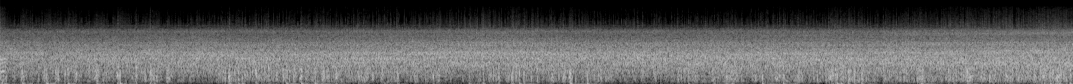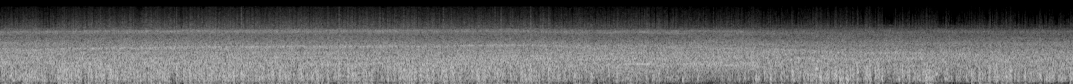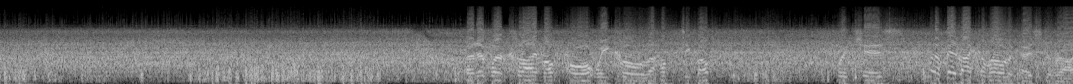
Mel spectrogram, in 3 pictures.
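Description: Biplane's engine and propeller running at high power, under a heavy rush of wind over the microphone. A faint whine rises slowly and falls back in the middle, as the aircraft speeds up to about 110–115 miles an hour.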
